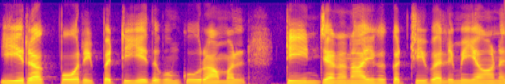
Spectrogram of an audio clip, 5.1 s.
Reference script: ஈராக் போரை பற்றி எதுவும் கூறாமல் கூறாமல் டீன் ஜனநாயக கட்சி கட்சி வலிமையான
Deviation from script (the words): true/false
true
